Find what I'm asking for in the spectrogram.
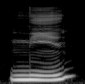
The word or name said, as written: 您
